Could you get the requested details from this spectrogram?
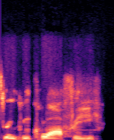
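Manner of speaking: horrible, high-pitched put-on New York accent. Answering a question about hobbies, bad new york accent. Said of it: "I was trying to do the New York accent".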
